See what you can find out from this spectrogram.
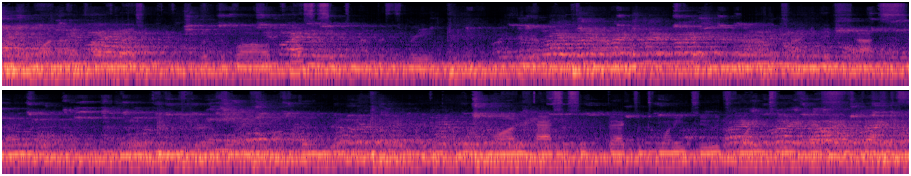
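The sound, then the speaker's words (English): Basketball dribbled during a game between the Cougars and the Lakers: many bounces on the court over a constant murmur of background noise that stays at one level throughout. “Dribbles up, tries to get a rebound shot, and he will not get it.”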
